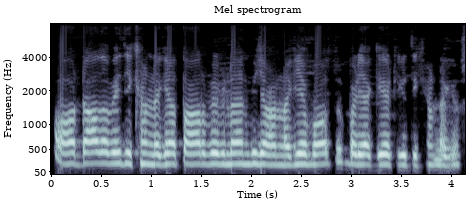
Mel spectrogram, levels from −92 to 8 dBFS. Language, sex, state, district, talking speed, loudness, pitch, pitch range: Garhwali, male, Uttarakhand, Uttarkashi, 275 wpm, -12 LUFS, 210 Hz, 200-215 Hz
